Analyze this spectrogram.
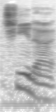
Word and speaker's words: cena: Any Italian speakers would have noticed an additional layer to the joke too, because Cena is pronounced Cina in their native language, and it actually means dinner.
